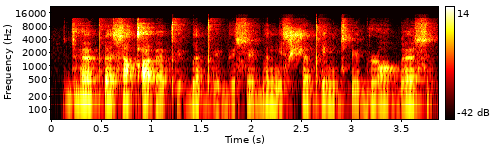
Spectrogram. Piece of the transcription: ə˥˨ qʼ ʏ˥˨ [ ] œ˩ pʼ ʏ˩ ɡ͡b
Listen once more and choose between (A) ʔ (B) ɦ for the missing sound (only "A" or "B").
A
